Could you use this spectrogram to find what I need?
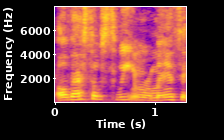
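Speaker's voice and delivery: put-on choked-up, welling-over gushing. Retelling a woman's reaction to a plan to propose: imitating someone choked up. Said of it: "She's getting all choked up like".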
